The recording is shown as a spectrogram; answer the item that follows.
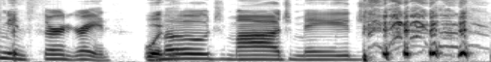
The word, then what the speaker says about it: Moj: Did I say that right? Moj. Moj. You said it right. Yeah, It's it's Moj? Moj. It's Moj. I thought it was Maj.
